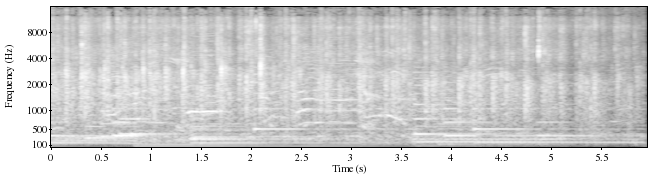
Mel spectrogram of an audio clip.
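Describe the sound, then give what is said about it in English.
A church audience claps along in worship in a steady rhythm over sustained organ or keyboard chords, the clapping dense and moderately loud throughout, with a murmur of voices underneath. “Clap your hands and worship tonight if you believe that God's going to move in here.”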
